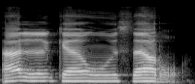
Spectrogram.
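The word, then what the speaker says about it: الكوثر: lafal taa ini hati-hati jangan sampai kita membacanya dengan syin maaf syin atau dengan Syar gitu ya atau dengan Sar gitu dengan sin dia harus daripada huruf tsa tsa makhrajnya ujung lidah kita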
